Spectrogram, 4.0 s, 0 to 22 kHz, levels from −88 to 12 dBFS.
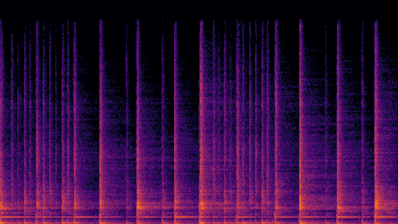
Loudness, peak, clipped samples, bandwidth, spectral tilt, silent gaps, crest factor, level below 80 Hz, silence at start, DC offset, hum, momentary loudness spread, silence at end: -27 LUFS; 0 dBFS; under 0.1%; over 20 kHz; -2.5 dB/octave; none; 28 dB; -38 dBFS; 0 s; under 0.1%; none; 8 LU; 0 s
